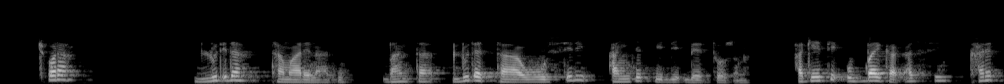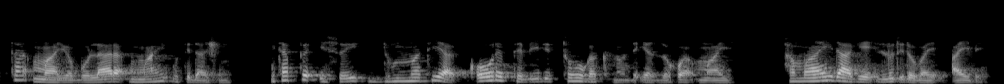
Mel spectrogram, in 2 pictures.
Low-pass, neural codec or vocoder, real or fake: 3.6 kHz; none; real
